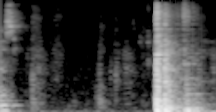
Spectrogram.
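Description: A stainless steel KitchenAid stand-mixer bowl set down on the countertop: one loud metal clunk about a second and a half in, ringing briefly.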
